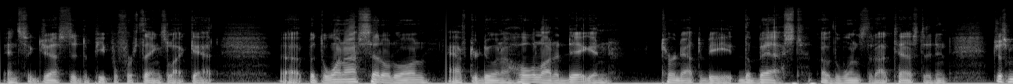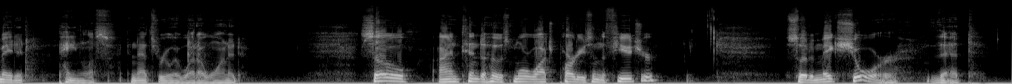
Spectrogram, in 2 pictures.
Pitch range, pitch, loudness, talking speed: 85-110 Hz, 95 Hz, -23 LUFS, 180 wpm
